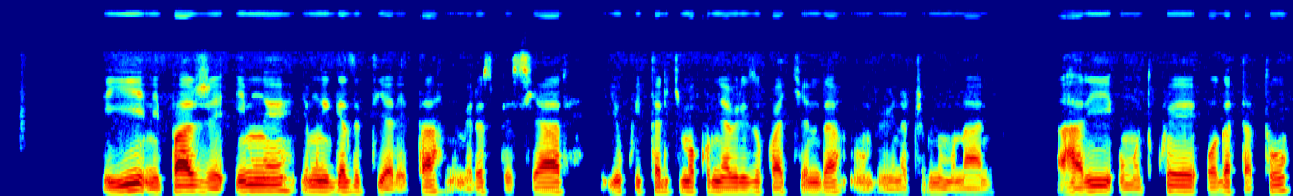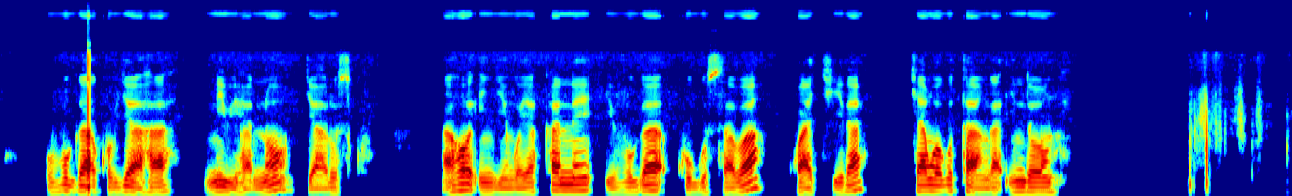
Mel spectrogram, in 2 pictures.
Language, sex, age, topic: Kinyarwanda, male, 18-24, government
